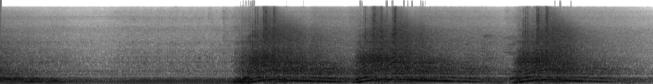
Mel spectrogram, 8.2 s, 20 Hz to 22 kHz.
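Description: Lamborghini Huracán V10 with its factory race exhaust, just started: the start-up flare falls away to a steady fast idle, then the engine is revved three times, each rev climbing quickly and sliding back down.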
